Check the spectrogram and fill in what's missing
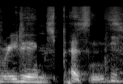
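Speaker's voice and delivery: put-on arrogant, haughty, lordly, self-important tone. Greeting the chat as peasants after being told he's getting cocky: mock arrogant. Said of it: "I'm getting too cocky".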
